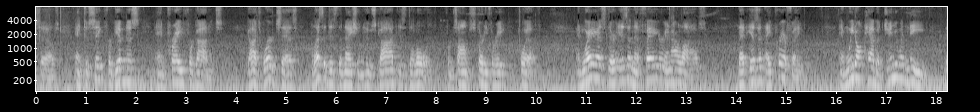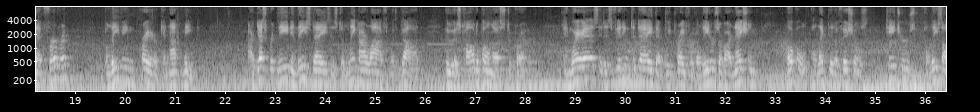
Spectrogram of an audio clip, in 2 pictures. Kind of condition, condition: setting, busy venue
